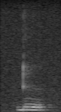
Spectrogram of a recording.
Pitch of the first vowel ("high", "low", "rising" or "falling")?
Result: low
